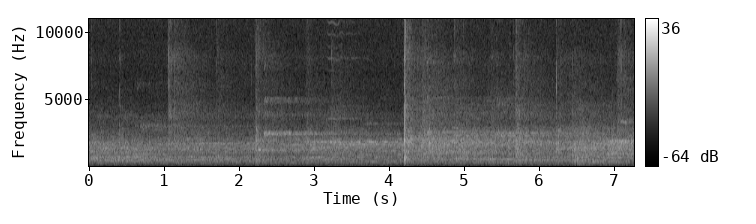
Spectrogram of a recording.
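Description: Badminton rackets hitting shuttlecocks: scattered sharp hits, the loudest about four seconds in, over the steady background noise of a busy sports hall.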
